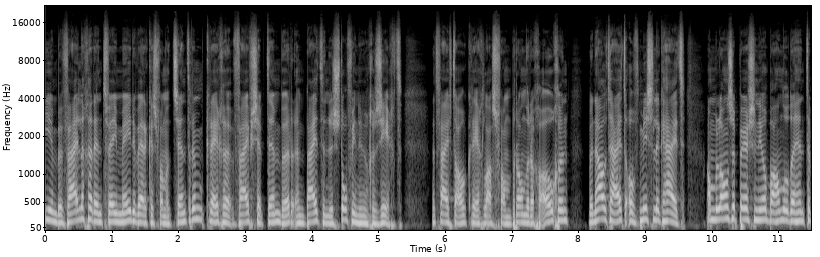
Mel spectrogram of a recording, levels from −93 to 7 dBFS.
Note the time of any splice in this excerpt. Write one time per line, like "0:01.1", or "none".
none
